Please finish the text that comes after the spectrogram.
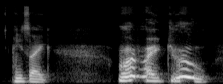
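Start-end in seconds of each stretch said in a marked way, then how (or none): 1.1-2.0 clumsy cartoon dog voice, sing-song with swooping pitch. Joking that Scooby was kicked off the show: bad Scooby-Doo impression. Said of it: "I can't do a good Scooby impression".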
